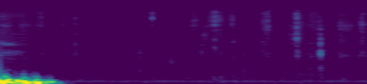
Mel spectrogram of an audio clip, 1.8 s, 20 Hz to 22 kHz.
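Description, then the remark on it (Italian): Dry rustling and crinkling of pages of the newspaper La Stampa being turned to page 11, a soft thump at the start followed by a run of brief papery crackles, with no voices. “Eh, scusate, sto andando alla pagina all'interno, pagina, eh, pagina 11, dove prosegue.”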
